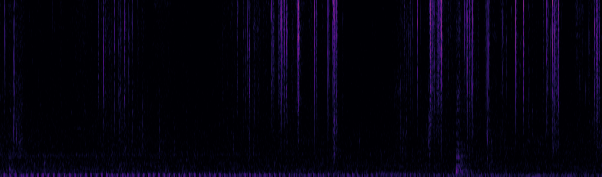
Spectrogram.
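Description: Wet nylon cast net and mud being handled by hand, making irregular crackling, squishing clicks that come in quick clusters in the second half.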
